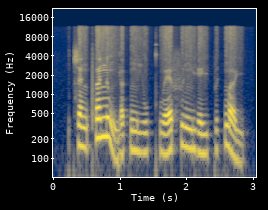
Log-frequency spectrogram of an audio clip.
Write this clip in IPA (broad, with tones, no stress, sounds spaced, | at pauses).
t͡s ɐ˧ n pʰ ɐ˥ n ʊ˨˩ ŋ j ɐ˧ k̚ m iː˨ w kʷʰ ɛː˨˥ f ɪ˧ ŋ j e˨ j p ɪ˨˥ k̚ m ɐ˨˩ j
